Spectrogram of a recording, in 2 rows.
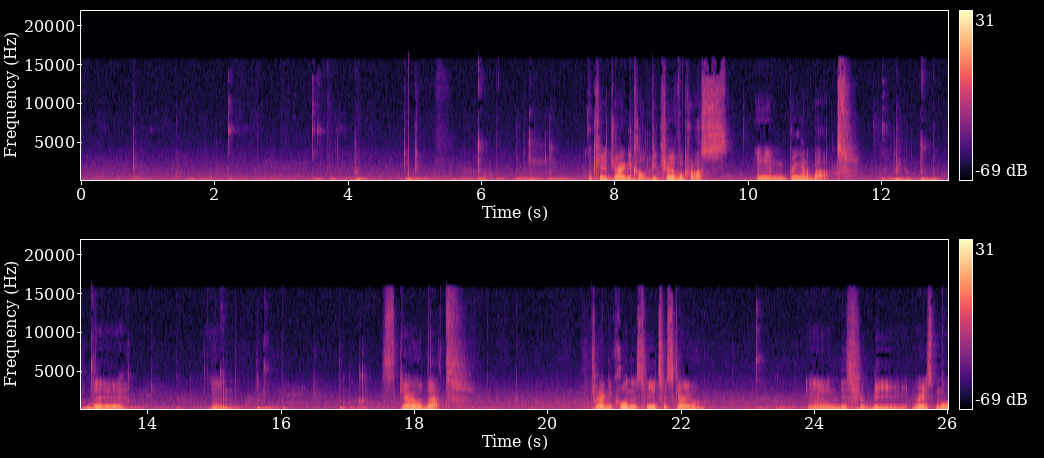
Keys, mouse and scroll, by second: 3.8-4.9 scroll up 1, 4.9 F8, 5.7-6.0 scroll up 1, 6.3 shift+middle click, 7.0-7.6 scroll down 1, 7.6-12.3 drag, 12.8 shift+middle click, 13.7-14.5 scroll down 1, 14.5 middle click, 15.3 shift+middle click, 16.0 middle click, 17.2-20.7 scroll down 1, 21.7 click, 23.4-24.5 scroll up 1, 24.5 scroll down 1.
